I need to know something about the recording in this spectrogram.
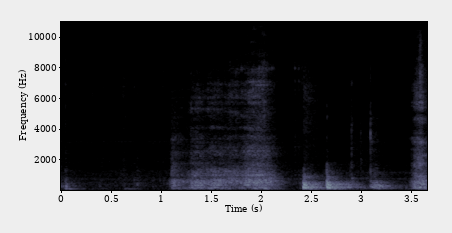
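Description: A heavy metal block clunks down onto a metal base.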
